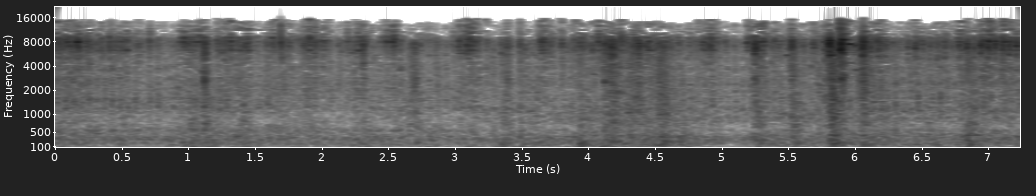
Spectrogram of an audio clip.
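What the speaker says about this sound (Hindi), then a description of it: "ट्रैक्टर ले जा रहे हैं।" A tractor engine runs on a village drive, a close, heavy low rumble with rough, uneven chugging and rattles, continuous and fairly loud.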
